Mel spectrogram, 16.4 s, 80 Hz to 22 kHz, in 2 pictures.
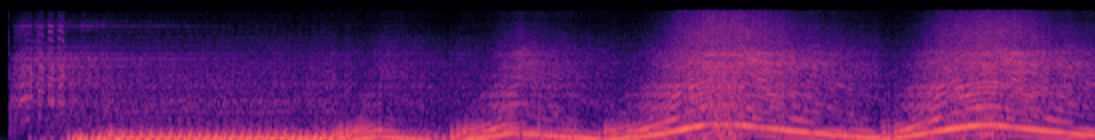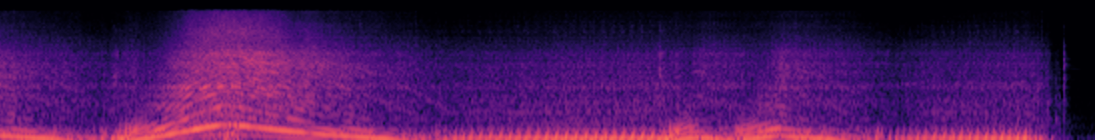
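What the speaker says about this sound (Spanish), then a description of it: "Pues así es como suena la R6." A Yamaha R6 sport motorcycle idles loudly up close, then revs hard in a series of rising and falling blips, some climbing high toward the rev limiter, before dropping back to idle and revving twice more.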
